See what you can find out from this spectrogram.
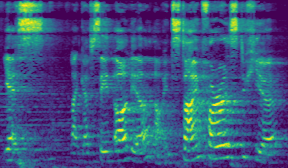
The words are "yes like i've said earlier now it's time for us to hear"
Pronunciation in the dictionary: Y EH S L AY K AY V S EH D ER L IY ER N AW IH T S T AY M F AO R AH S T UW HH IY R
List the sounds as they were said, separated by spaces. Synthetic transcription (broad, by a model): Y EH S L AY K AY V S EH D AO L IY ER N AW IH T S T AY M F AO R AH S T UW HH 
